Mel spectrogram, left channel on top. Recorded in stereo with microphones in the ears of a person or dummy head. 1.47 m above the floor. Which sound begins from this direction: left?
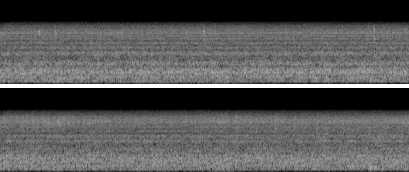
Running water, at 0.0 s.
